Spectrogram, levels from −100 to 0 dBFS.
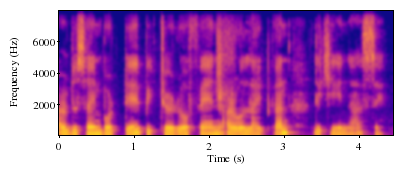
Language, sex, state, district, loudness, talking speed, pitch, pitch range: Nagamese, female, Nagaland, Dimapur, -16 LUFS, 145 wpm, 190 Hz, 180-195 Hz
